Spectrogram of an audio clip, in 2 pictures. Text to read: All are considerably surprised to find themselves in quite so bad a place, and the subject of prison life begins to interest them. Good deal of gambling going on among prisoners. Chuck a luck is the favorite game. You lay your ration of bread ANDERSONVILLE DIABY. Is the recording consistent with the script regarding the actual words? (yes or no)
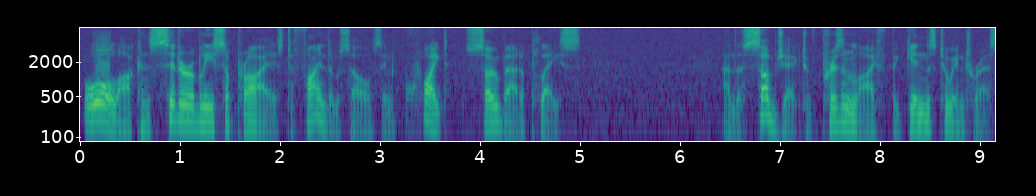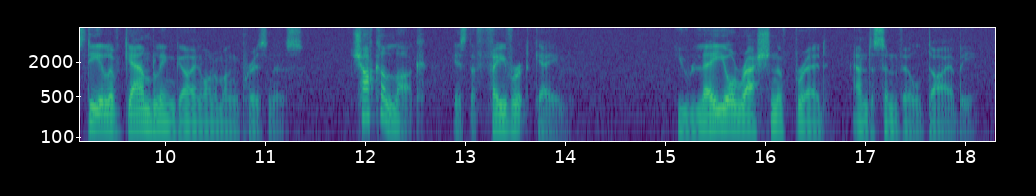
no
